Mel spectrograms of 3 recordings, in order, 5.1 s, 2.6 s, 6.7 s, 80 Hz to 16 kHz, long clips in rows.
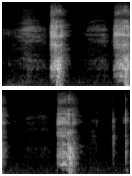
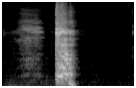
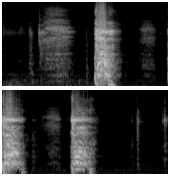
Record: {"exhalation_length": "5.1 s", "exhalation_amplitude": 32767, "exhalation_signal_mean_std_ratio": 0.38, "cough_length": "2.6 s", "cough_amplitude": 32768, "cough_signal_mean_std_ratio": 0.35, "three_cough_length": "6.7 s", "three_cough_amplitude": 32768, "three_cough_signal_mean_std_ratio": 0.38, "survey_phase": "beta (2021-08-13 to 2022-03-07)", "age": "45-64", "gender": "Male", "wearing_mask": "No", "symptom_none": true, "smoker_status": "Never smoked", "respiratory_condition_asthma": false, "respiratory_condition_other": false, "recruitment_source": "REACT", "submission_delay": "1 day", "covid_test_result": "Negative", "covid_test_method": "RT-qPCR"}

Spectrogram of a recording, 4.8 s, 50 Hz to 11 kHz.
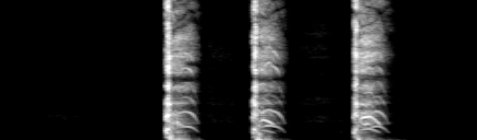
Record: {"three_cough_length": "4.8 s", "three_cough_amplitude": 32768, "three_cough_signal_mean_std_ratio": 0.31, "survey_phase": "beta (2021-08-13 to 2022-03-07)", "age": "18-44", "gender": "Female", "wearing_mask": "No", "symptom_none": true, "smoker_status": "Never smoked", "respiratory_condition_asthma": false, "respiratory_condition_other": false, "recruitment_source": "REACT", "submission_delay": "2 days", "covid_test_result": "Negative", "covid_test_method": "RT-qPCR"}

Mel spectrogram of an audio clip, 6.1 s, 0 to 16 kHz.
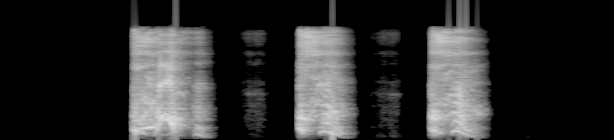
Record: {"three_cough_length": "6.1 s", "three_cough_amplitude": 32149, "three_cough_signal_mean_std_ratio": 0.4, "survey_phase": "beta (2021-08-13 to 2022-03-07)", "age": "45-64", "gender": "Male", "wearing_mask": "No", "symptom_none": true, "smoker_status": "Ex-smoker", "respiratory_condition_asthma": false, "respiratory_condition_other": false, "recruitment_source": "REACT", "submission_delay": "1 day", "covid_test_result": "Negative", "covid_test_method": "RT-qPCR"}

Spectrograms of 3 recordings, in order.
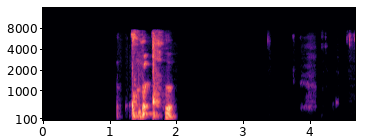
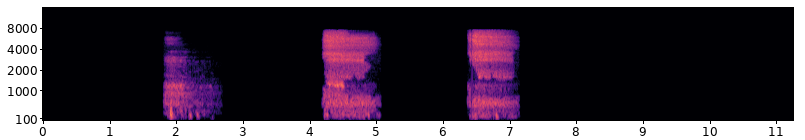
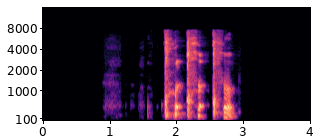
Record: {"cough_length": "4.7 s", "cough_amplitude": 29764, "cough_signal_mean_std_ratio": 0.22, "exhalation_length": "11.3 s", "exhalation_amplitude": 6540, "exhalation_signal_mean_std_ratio": 0.29, "three_cough_length": "4.0 s", "three_cough_amplitude": 27585, "three_cough_signal_mean_std_ratio": 0.29, "survey_phase": "beta (2021-08-13 to 2022-03-07)", "age": "18-44", "gender": "Male", "wearing_mask": "No", "symptom_cough_any": true, "symptom_runny_or_blocked_nose": true, "symptom_onset": "4 days", "smoker_status": "Never smoked", "respiratory_condition_asthma": false, "respiratory_condition_other": false, "recruitment_source": "Test and Trace", "submission_delay": "2 days", "covid_test_result": "Positive", "covid_test_method": "RT-qPCR", "covid_ct_value": 30.7, "covid_ct_gene": "N gene"}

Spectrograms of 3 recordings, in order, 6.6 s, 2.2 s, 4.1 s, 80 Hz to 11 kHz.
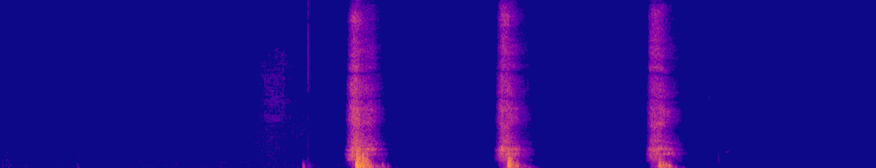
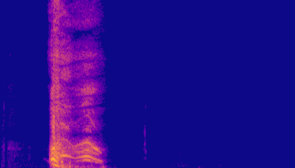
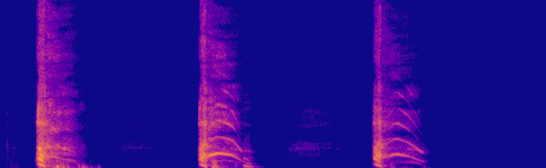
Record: {"exhalation_length": "6.6 s", "exhalation_amplitude": 32768, "exhalation_signal_mean_std_ratio": 0.15, "cough_length": "2.2 s", "cough_amplitude": 32768, "cough_signal_mean_std_ratio": 0.25, "three_cough_length": "4.1 s", "three_cough_amplitude": 32768, "three_cough_signal_mean_std_ratio": 0.26, "survey_phase": "beta (2021-08-13 to 2022-03-07)", "age": "45-64", "gender": "Female", "wearing_mask": "No", "symptom_none": true, "smoker_status": "Never smoked", "respiratory_condition_asthma": true, "respiratory_condition_other": false, "recruitment_source": "REACT", "submission_delay": "2 days", "covid_test_result": "Negative", "covid_test_method": "RT-qPCR", "influenza_a_test_result": "Negative", "influenza_b_test_result": "Negative"}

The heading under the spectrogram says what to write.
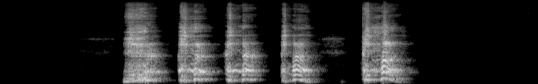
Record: {"cough_length": "5.4 s", "cough_amplitude": 32768, "cough_signal_mean_std_ratio": 0.47, "survey_phase": "alpha (2021-03-01 to 2021-08-12)", "age": "65+", "gender": "Male", "wearing_mask": "No", "symptom_none": true, "smoker_status": "Ex-smoker", "respiratory_condition_asthma": false, "respiratory_condition_other": false, "recruitment_source": "REACT", "submission_delay": "1 day", "covid_test_result": "Negative", "covid_test_method": "RT-qPCR"}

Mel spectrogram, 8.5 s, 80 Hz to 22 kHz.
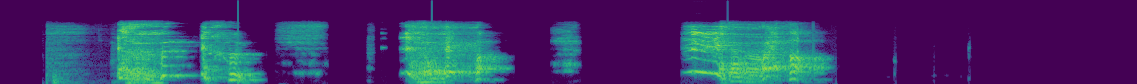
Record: {"three_cough_length": "8.5 s", "three_cough_amplitude": 17729, "three_cough_signal_mean_std_ratio": 0.47, "survey_phase": "beta (2021-08-13 to 2022-03-07)", "age": "45-64", "gender": "Female", "wearing_mask": "No", "symptom_cough_any": true, "symptom_runny_or_blocked_nose": true, "symptom_sore_throat": true, "symptom_headache": true, "symptom_change_to_sense_of_smell_or_taste": true, "symptom_loss_of_taste": true, "symptom_onset": "5 days", "smoker_status": "Never smoked", "respiratory_condition_asthma": true, "respiratory_condition_other": false, "recruitment_source": "Test and Trace", "submission_delay": "2 days", "covid_test_result": "Positive", "covid_test_method": "RT-qPCR", "covid_ct_value": 16.3, "covid_ct_gene": "ORF1ab gene", "covid_ct_mean": 16.8, "covid_viral_load": "3100000 copies/ml", "covid_viral_load_category": "High viral load (>1M copies/ml)"}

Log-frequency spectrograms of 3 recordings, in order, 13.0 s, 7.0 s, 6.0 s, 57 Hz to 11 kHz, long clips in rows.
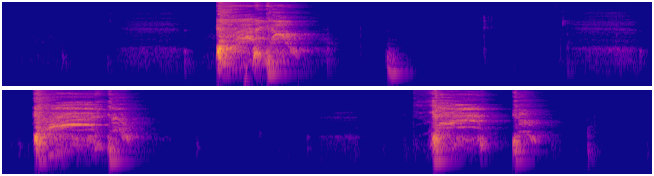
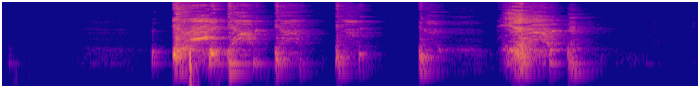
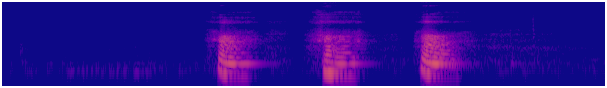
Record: {"three_cough_length": "13.0 s", "three_cough_amplitude": 10795, "three_cough_signal_mean_std_ratio": 0.28, "cough_length": "7.0 s", "cough_amplitude": 5348, "cough_signal_mean_std_ratio": 0.37, "exhalation_length": "6.0 s", "exhalation_amplitude": 723, "exhalation_signal_mean_std_ratio": 0.34, "survey_phase": "beta (2021-08-13 to 2022-03-07)", "age": "45-64", "gender": "Female", "wearing_mask": "No", "symptom_runny_or_blocked_nose": true, "symptom_sore_throat": true, "symptom_fatigue": true, "symptom_headache": true, "symptom_other": true, "smoker_status": "Never smoked", "respiratory_condition_asthma": false, "respiratory_condition_other": false, "recruitment_source": "Test and Trace", "submission_delay": "2 days", "covid_test_result": "Positive", "covid_test_method": "RT-qPCR", "covid_ct_value": 33.5, "covid_ct_gene": "ORF1ab gene"}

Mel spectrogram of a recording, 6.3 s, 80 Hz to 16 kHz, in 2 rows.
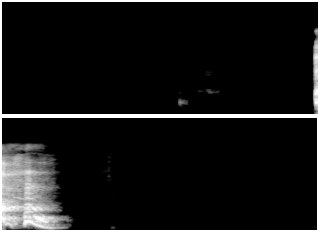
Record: {"cough_length": "6.3 s", "cough_amplitude": 27853, "cough_signal_mean_std_ratio": 0.2, "survey_phase": "beta (2021-08-13 to 2022-03-07)", "age": "65+", "gender": "Female", "wearing_mask": "No", "symptom_headache": true, "smoker_status": "Ex-smoker", "respiratory_condition_asthma": false, "respiratory_condition_other": false, "recruitment_source": "REACT", "submission_delay": "2 days", "covid_test_result": "Negative", "covid_test_method": "RT-qPCR", "influenza_a_test_result": "Negative", "influenza_b_test_result": "Negative"}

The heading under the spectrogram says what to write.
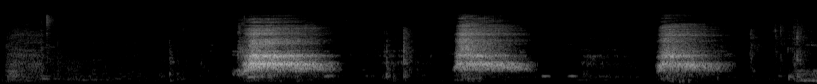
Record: {"exhalation_length": "8.2 s", "exhalation_amplitude": 8787, "exhalation_signal_mean_std_ratio": 0.43, "survey_phase": "beta (2021-08-13 to 2022-03-07)", "age": "18-44", "gender": "Female", "wearing_mask": "Yes", "symptom_none": true, "smoker_status": "Ex-smoker", "respiratory_condition_asthma": false, "respiratory_condition_other": false, "recruitment_source": "REACT", "submission_delay": "0 days", "covid_test_result": "Negative", "covid_test_method": "RT-qPCR", "influenza_a_test_result": "Negative", "influenza_b_test_result": "Negative"}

